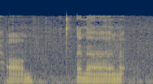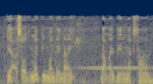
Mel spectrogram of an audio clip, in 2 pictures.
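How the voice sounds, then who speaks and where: Delivered at a fairly slow pace with long, frequent pauses, the speech holds a very even loudness. Noticeable background noise runs underneath. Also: man, very deep, low pitch for a man. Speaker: gaming streamer. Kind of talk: casual livestream commentary. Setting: live stream.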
